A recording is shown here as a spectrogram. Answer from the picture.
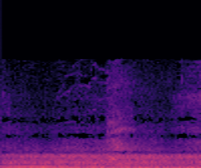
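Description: Faint steady outdoor background rumble, with a thin steady hum that stops a little over a second in.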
